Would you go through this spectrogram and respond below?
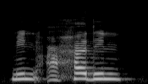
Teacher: نون ساکن کے بعد حمزہ ہے تو یہاں پہ اظہار حلقی کا قاعدہ ہو رہا ہے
